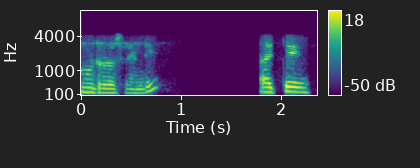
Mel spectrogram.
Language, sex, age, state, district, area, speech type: Telugu, male, 18-30, Andhra Pradesh, West Godavari, rural, conversation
